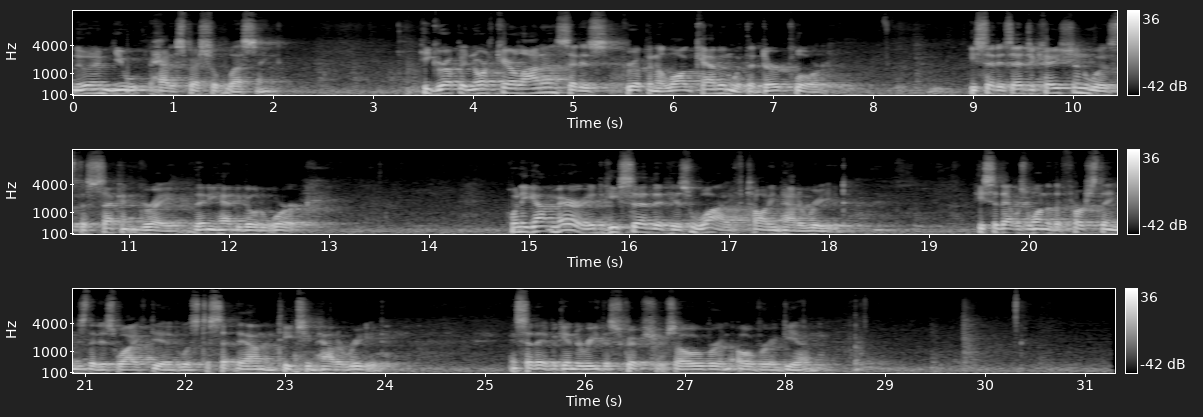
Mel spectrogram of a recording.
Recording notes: Message delivered Sunday, December 3, 2023 at Mt Carmel Primitive Baptist Church, Bel Air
